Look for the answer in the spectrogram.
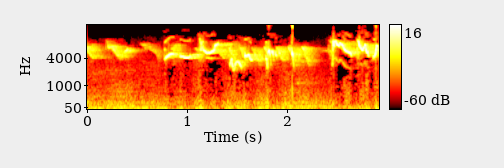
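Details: Oriental white-eye warbling from a long varied song recording: a jumbled, twittering run of high slurred and twisting whistles without steady rhythm, loudest toward the end.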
